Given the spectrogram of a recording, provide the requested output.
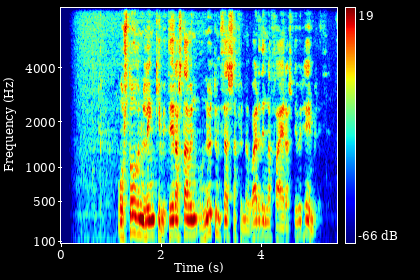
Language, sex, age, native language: Icelandic, male, 40-49, Icelandic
